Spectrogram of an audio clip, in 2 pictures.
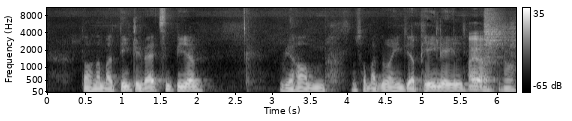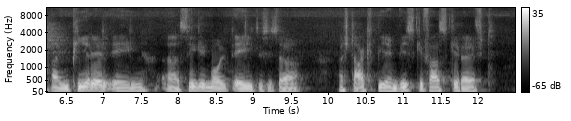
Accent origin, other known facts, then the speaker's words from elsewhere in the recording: Krems, Lower Austria, Austria; also born or lived in Furth bei Göttweig, Austria; ich bin gebürtiger Kremser oder eigentlich Furt Göttwerk.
